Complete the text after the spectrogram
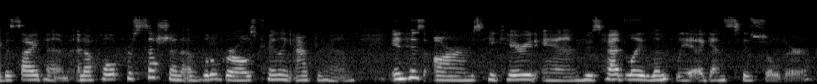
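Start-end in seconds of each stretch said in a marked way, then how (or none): none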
